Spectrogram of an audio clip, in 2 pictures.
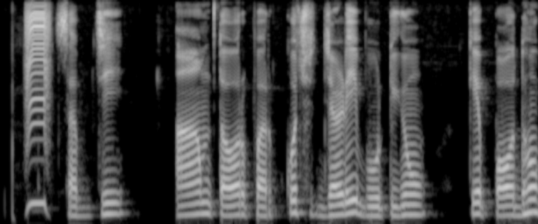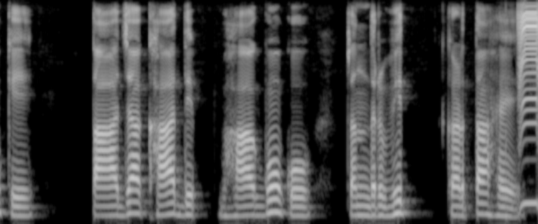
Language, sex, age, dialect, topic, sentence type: Hindi, male, 18-24, Awadhi Bundeli, agriculture, statement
